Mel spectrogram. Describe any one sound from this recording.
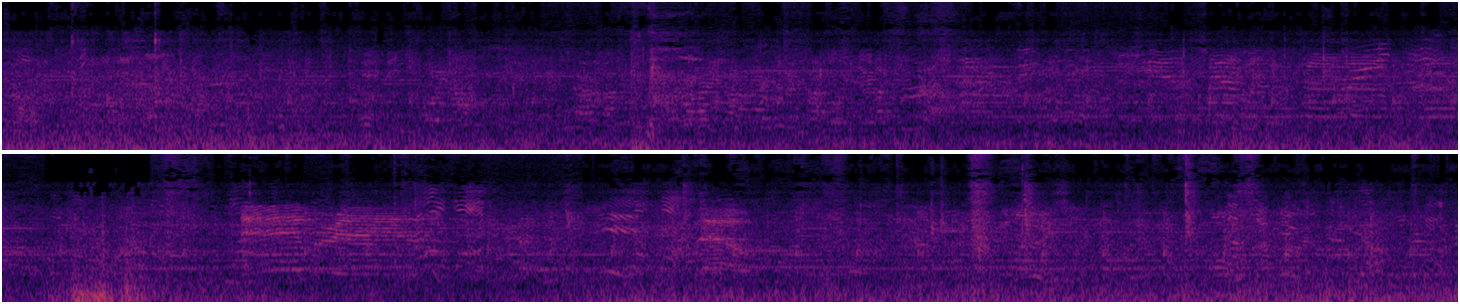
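Outdoors in wind, a crowd of spectators murmurs and calls out from afar.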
